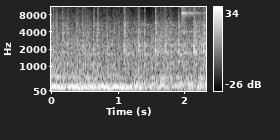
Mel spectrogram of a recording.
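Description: Thavil, the South Indian barrel drum, played hard in a fast, dense flurry of strokes that crowds out the nagaswaram melody.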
